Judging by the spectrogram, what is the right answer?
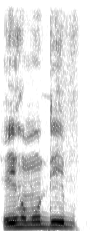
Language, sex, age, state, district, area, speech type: Assamese, male, 18-30, Assam, Dhemaji, rural, spontaneous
